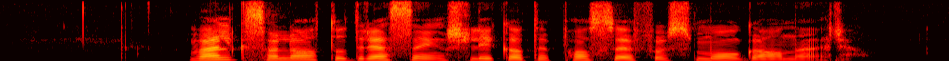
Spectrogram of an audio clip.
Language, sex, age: Norwegian, female, 26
